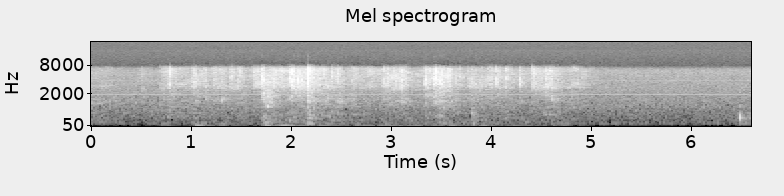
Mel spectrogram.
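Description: Faint, irregular rustling and light taps of hands handling small objects, dying away about five seconds in.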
